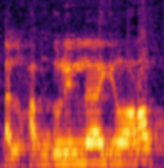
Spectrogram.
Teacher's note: ra-nya tebal. Bukan ra, tafkhim, tebal.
